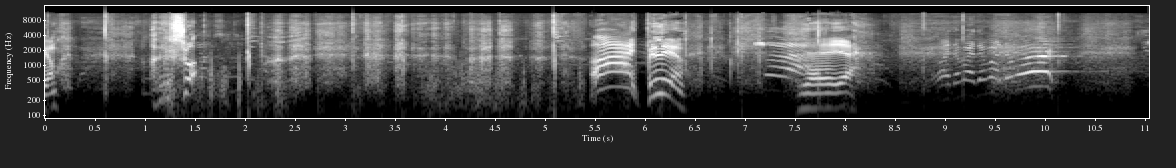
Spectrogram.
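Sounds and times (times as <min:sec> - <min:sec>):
person panting: 0:02.1 - 0:05.4, 0:08.0 - 0:11.0
person shouting: 0:09.6 - 0:10.2.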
